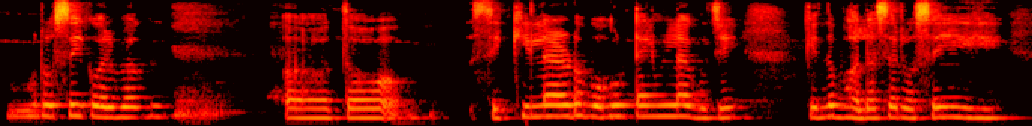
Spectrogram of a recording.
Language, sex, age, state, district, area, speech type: Odia, female, 30-45, Odisha, Ganjam, urban, spontaneous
